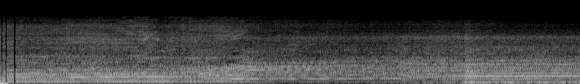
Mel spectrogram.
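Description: Cars launching side by side in an ET bracket drag race at Interstate Raceway in Bismarck, North Dakota, with a Camaro in the right lane; loud, steady engine roar and revving persists throughout, dense and sustained.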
